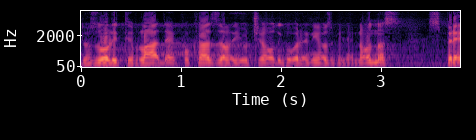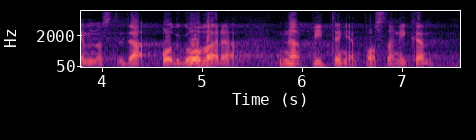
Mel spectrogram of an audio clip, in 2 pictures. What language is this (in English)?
Serbian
